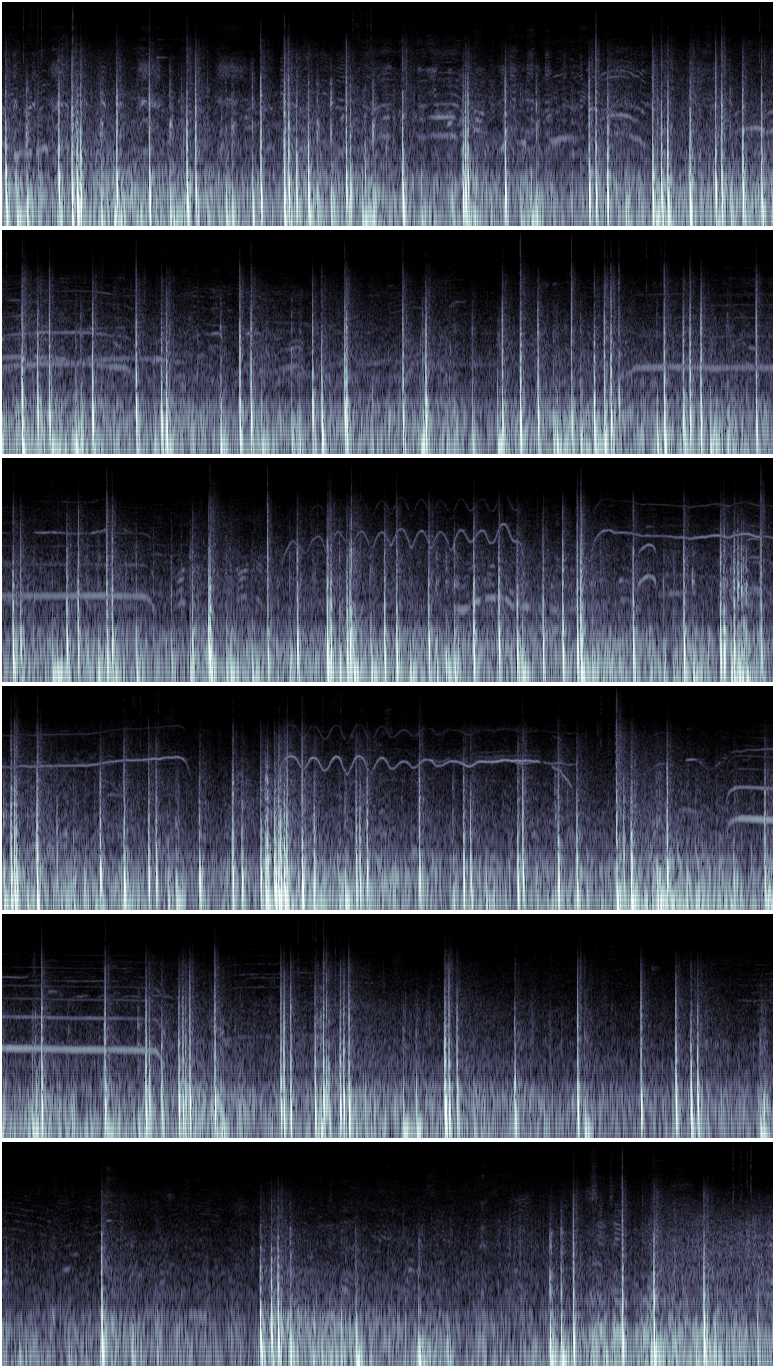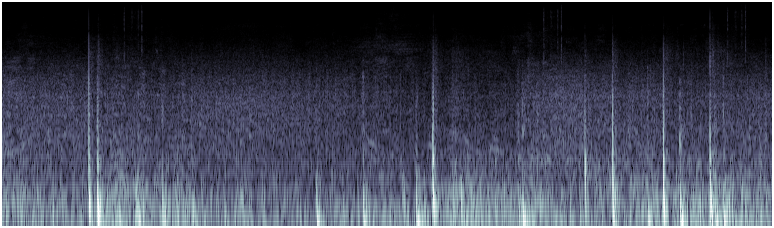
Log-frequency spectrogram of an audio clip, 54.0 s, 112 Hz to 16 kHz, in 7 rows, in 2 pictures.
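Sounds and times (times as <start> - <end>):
fireworks banging: 0.0 - 53.9
steady whistling tone: 18.2 - 28.9.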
